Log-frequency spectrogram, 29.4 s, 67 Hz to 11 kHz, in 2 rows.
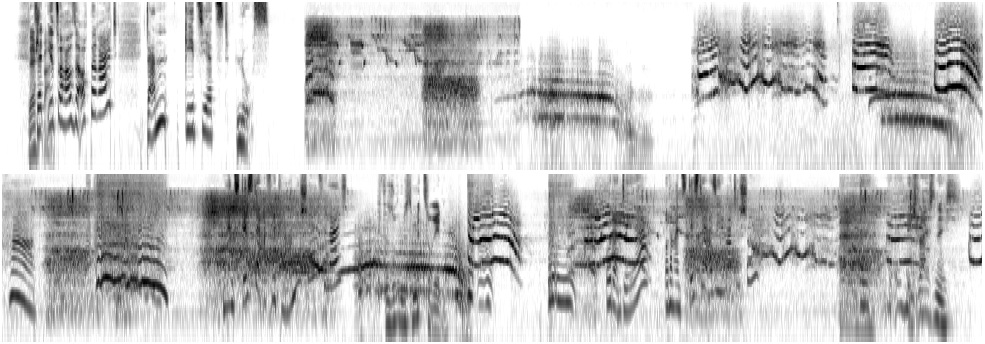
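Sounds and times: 
speech: 0.4s - 5.4s, 18.5s - 22.3s, 23.8s - 26.2s, 27.2s - 29.1s
elephants trumpeting and calling: 4.6s - 5.2s, 6.2s - 9.1s, 10.4s - 22.6s, 23.2s - 29.4s.

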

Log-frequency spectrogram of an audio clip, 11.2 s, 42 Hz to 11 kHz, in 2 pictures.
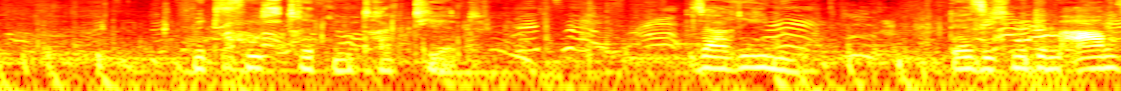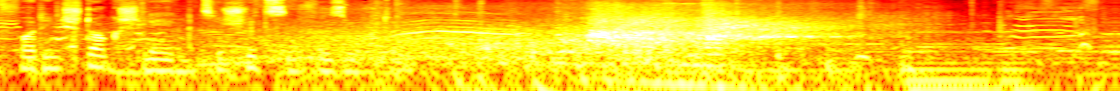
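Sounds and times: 
speech: 1.0s - 9.3s
car tires screeching in a skid to a stop: 5.9s - 11.2s
rough car engine rumble: 6.3s - 10.9s.

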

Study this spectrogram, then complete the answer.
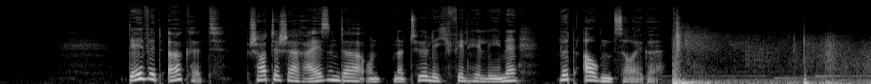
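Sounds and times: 
speech: 1.3s - 6.8s
naval cannon fire from a sailing-ship battle: 6.7s - 8.7s.

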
